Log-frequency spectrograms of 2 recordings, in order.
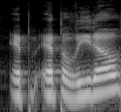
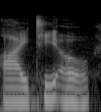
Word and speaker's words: Ippolito: Ippolito.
